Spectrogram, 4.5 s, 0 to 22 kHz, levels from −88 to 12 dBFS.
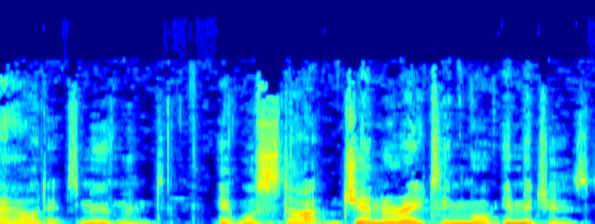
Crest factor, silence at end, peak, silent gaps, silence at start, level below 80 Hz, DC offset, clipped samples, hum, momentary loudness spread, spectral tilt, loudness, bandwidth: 18 dB; 0.05 s; -2 dBFS; none; 0 s; -42 dBFS; under 0.1%; under 0.1%; none; 13 LU; -4.5 dB/octave; -21 LUFS; 16.5 kHz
